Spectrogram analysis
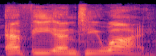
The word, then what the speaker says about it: Fenty: It's spelled phonetically. Wait. Fe N T Y. Yeah, you're good. Fenty.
